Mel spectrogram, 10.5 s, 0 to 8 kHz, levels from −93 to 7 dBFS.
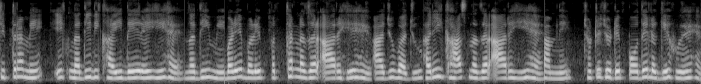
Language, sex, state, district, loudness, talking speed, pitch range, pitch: Hindi, female, Chhattisgarh, Bilaspur, -17 LUFS, 175 wpm, 225-245 Hz, 235 Hz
